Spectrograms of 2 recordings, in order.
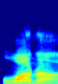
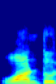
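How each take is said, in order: First: It is blended into one reduced word. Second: It is said as two full separate words.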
